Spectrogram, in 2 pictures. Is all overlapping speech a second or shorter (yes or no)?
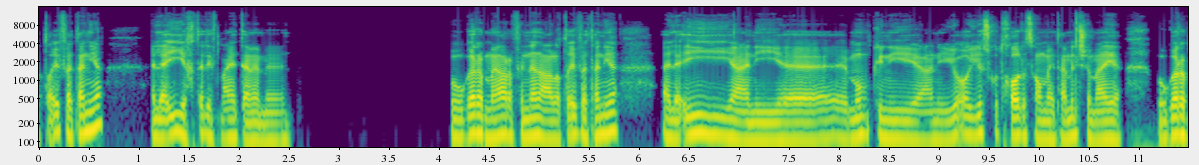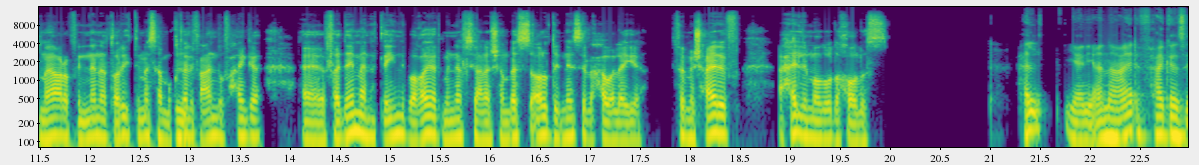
yes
